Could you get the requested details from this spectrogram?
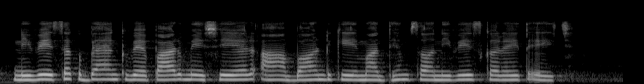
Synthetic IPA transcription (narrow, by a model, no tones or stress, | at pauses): niʋesəkbɛ̃ŋkʋepaɾmesejəɾãbaɳɖkemad̪ʱjəmsə̃niʋeskəɾəjt̪əjt͡ʃʰ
